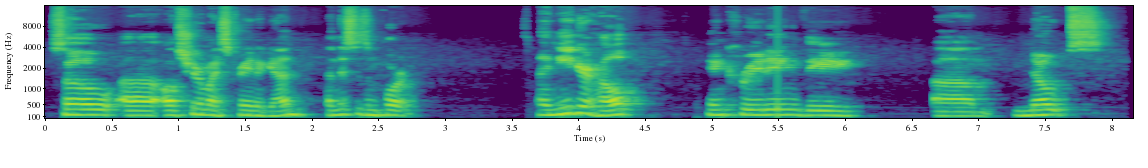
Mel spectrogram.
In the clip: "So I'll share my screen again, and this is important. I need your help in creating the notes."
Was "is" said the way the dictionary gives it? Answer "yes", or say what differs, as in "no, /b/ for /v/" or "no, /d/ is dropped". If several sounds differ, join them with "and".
yes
